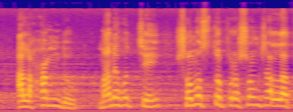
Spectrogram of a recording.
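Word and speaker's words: الحمد: আলহামদু, এই গলার ভেতর থেকে হেটা উচ্চারণ করবেন। আলহামদু মানে হচ্ছে সমস্ত প্রশংসা আল্লাহ তোমার।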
